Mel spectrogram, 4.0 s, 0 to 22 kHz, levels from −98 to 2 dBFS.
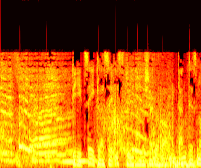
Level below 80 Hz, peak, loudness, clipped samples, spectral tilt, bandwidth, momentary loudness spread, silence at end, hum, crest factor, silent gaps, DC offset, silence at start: -22 dBFS; 0 dBFS; -11 LUFS; under 0.1%; -5.5 dB/octave; 6.4 kHz; 2 LU; 0 s; none; 10 dB; none; under 0.1%; 0 s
